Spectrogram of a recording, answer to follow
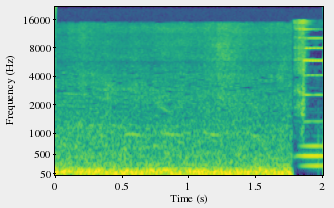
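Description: Low, rumbling outdoor noise picked up by a phone's microphone, with no distinct bangs. It cuts off abruptly near the end and steady, sustained ambient-music tones take over.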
